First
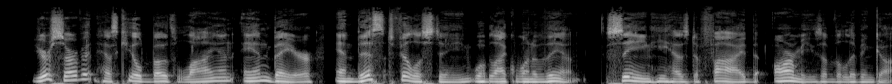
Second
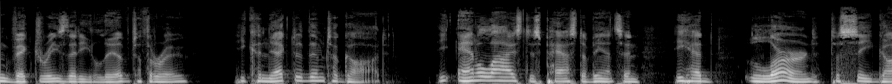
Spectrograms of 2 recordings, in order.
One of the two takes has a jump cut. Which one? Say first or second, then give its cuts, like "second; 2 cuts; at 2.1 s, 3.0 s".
first; 3 cuts; at 3.2 s, 3.9 s, 4.9 s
